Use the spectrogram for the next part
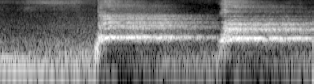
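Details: Two sharp, tonal barks about half a second apart from a dog at Mapandan Vet Clinic, brought for a shooter mating service with a virgin dam and sire; faint room noise before the first bark.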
